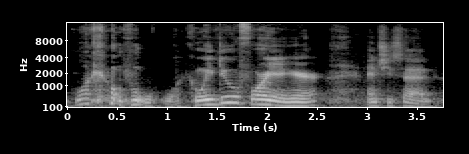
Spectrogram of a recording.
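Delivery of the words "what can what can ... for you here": louder, higher, laughing through it; amused fake service; mocking laughing offer. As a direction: laugh while humoring a brat. Men mock the spoiled girl.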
